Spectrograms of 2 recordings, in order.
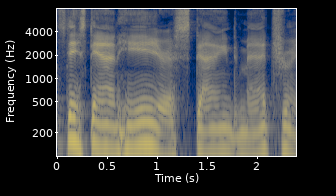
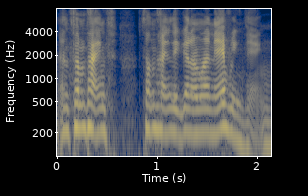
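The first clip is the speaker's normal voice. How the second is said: very high voice, rattled off fast; 10 semitones higher than usual. Speaker announces Mike Tyson noticing, then performs it: Mike Tyson impression. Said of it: "Mike Tyson noticing".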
